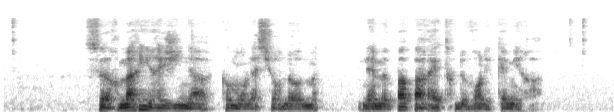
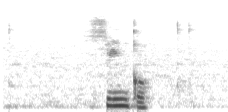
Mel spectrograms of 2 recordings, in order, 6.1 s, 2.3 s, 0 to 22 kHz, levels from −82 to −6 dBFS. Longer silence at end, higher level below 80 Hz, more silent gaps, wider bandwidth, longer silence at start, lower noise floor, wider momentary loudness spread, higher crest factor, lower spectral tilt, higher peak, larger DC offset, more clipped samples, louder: about the same, 0.75 s vs 0.8 s; first, -48 dBFS vs -78 dBFS; neither; about the same, 11.5 kHz vs 12 kHz; about the same, 0.9 s vs 0.9 s; about the same, -63 dBFS vs -63 dBFS; second, 9 LU vs 22 LU; about the same, 20 dB vs 18 dB; first, -7 dB/octave vs -5.5 dB/octave; first, -4 dBFS vs -18 dBFS; neither; neither; first, -24 LUFS vs -33 LUFS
